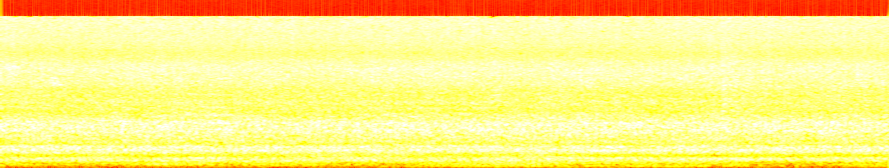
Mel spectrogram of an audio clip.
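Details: Newly hived honey bee swarm, taken from an apple tree, gives an unbroken, even buzzing hum, many bees droning together at a constant level.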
